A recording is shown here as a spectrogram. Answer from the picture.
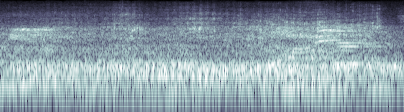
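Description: Several Bomber-class stock car engines running steadily as the field circles the short dirt oval just after the finish of the race.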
